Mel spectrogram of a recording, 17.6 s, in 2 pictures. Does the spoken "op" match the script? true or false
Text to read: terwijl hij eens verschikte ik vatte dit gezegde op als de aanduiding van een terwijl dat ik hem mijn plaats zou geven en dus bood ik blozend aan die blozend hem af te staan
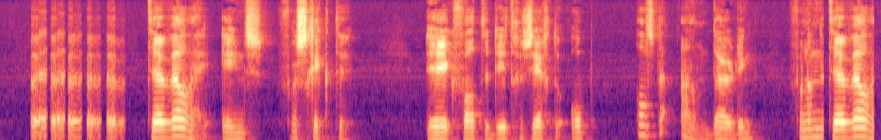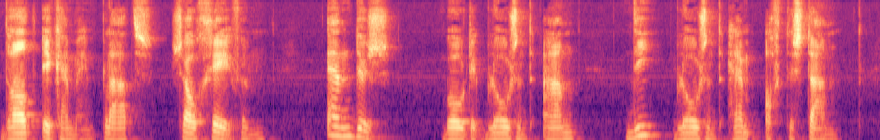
true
